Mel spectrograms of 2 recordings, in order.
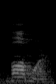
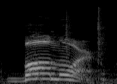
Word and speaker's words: Balmer: Baltimore. Pronounce that word. – Balmer. – Balmer. – Balmer. – B-A-L-M-E-R. Yep. – Okay. Gary, pronounce that word. – Picture. – Picture. P-I-X.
